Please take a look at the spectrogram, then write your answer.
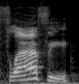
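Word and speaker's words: Flaaffy: I'm going to go a Rare Candy and a Laffy Taffy. Is it Laffy? How do you spell it? Is it Laffy? It is. Oh, it's Flaffy.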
